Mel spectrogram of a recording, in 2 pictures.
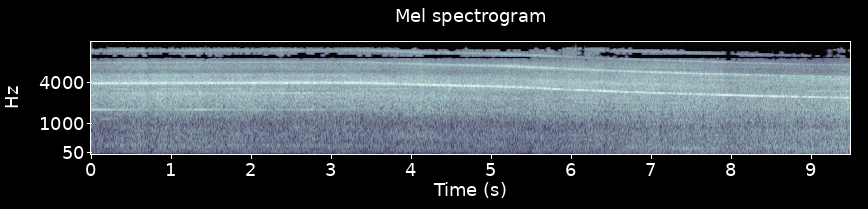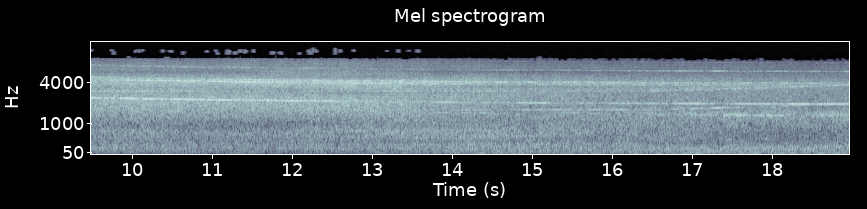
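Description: A jet engine whines loudly close by, its high whine slowly dropping in pitch.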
